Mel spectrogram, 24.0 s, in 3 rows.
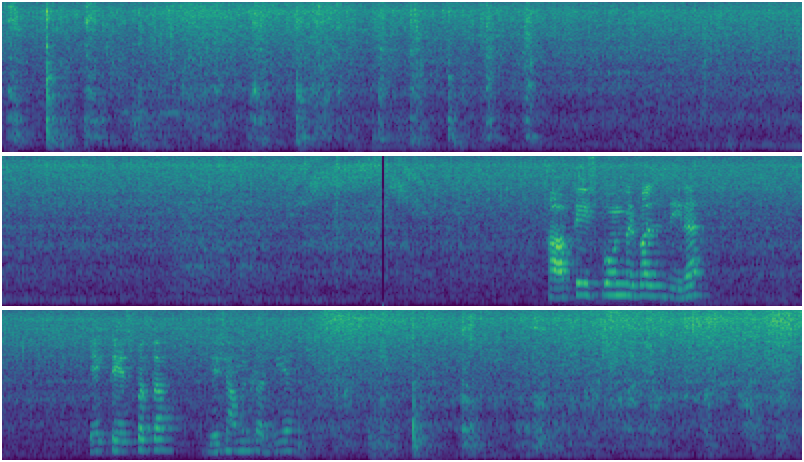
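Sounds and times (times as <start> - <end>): metal spoon scraping a pan: 0.0 - 5.6, 18.9 - 24.0
masala sizzling in a metal pan: 0.0 - 24.0.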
